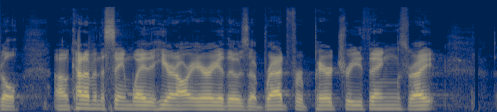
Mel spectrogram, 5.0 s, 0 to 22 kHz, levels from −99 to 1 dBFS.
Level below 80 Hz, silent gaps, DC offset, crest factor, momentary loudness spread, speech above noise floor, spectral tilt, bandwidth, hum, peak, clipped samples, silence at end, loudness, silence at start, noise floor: -80 dBFS; none; under 0.1%; 22 dB; 8 LU; 32 dB; -4.5 dB/octave; 16.5 kHz; none; -10 dBFS; under 0.1%; 0.65 s; -31 LUFS; 0 s; -63 dBFS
